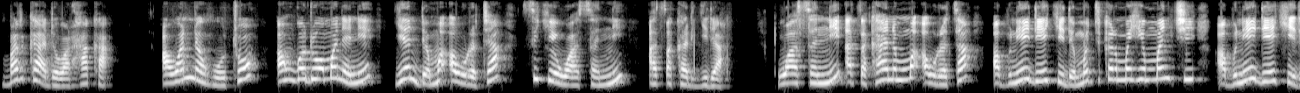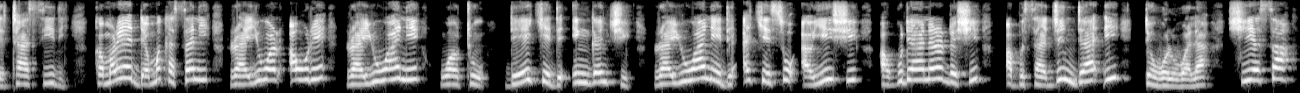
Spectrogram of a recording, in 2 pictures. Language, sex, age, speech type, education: Hausa, male, 15-29, spontaneous, secondary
